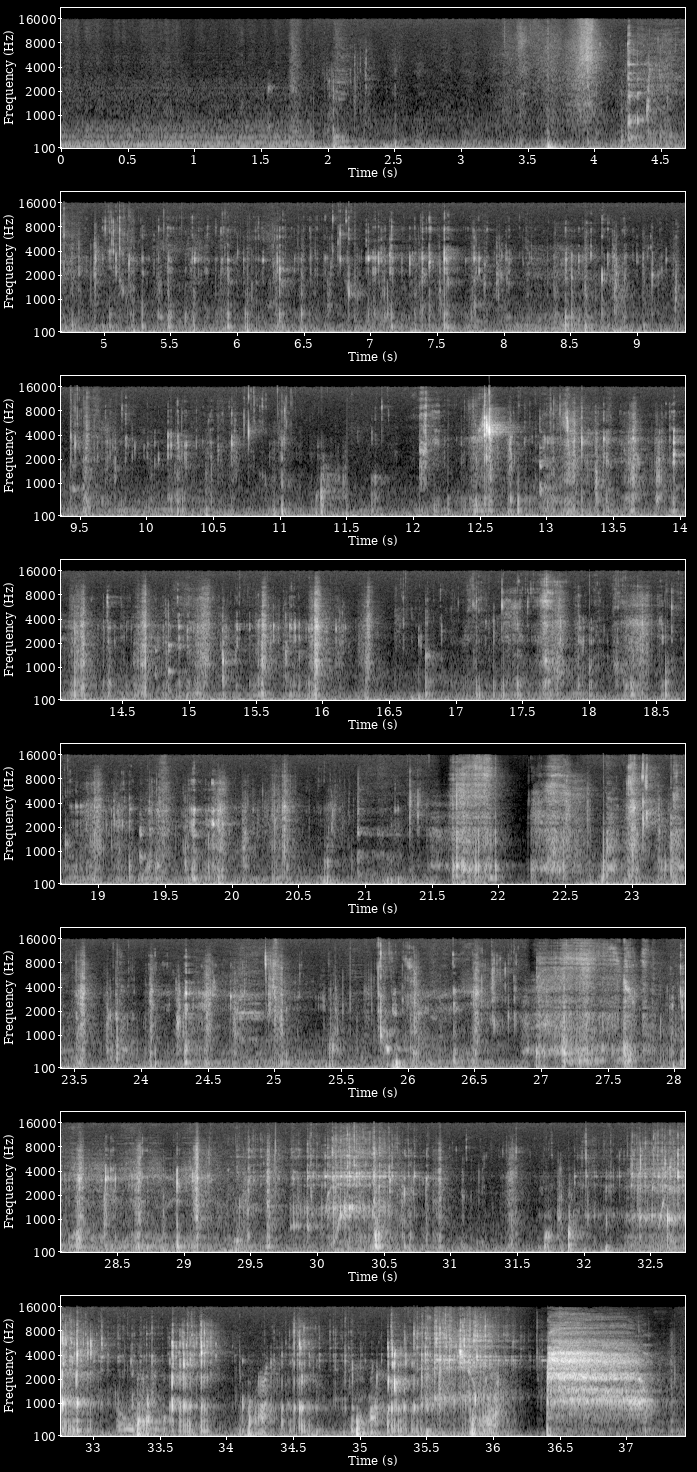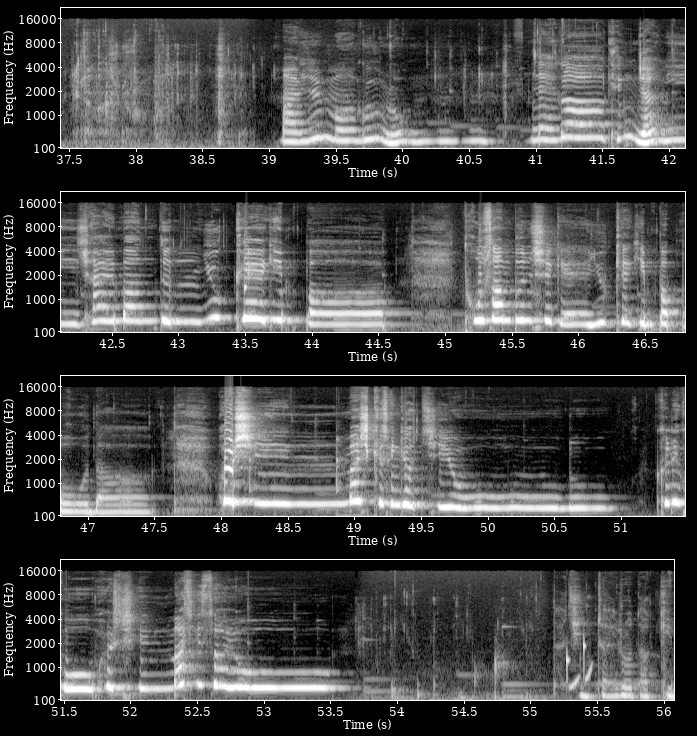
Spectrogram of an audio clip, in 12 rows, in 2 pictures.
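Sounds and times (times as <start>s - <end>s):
chewing with wet clicks: 4.3s - 21.5s, 22.6s - 27.0s, 27.6s - 36.4s, 37.3s - 39.1s, 39.9s - 41.4s, 53.7s - 55.6s
person drinking from a glass: 54.8s - 55.5s.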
